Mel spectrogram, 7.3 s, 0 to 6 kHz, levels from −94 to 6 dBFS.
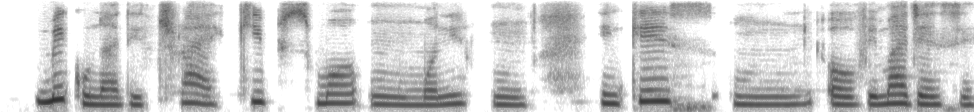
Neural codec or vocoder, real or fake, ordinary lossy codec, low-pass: none; real; Opus, 16 kbps; 5.4 kHz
